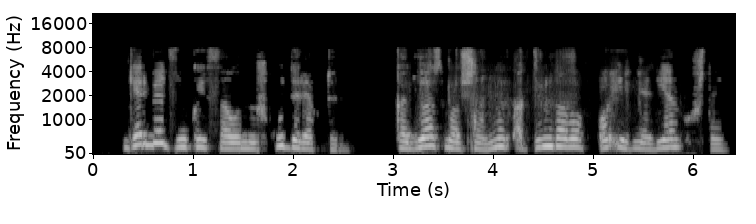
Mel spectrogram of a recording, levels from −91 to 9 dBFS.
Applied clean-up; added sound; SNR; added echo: neural mask model Resemble Enhance denoiser.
